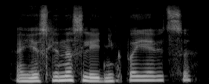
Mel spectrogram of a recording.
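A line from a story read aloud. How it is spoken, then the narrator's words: Completely calm. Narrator (Russian): Этот вопрос был задан совершенно спокойно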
